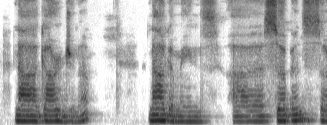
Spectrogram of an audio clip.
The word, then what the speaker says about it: Nagarjuna: Master Nagarjuna Notice the pronounce Not pronouncing. It's not Naga Nagarjuna. Nagarjuna. Nagarjuna.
